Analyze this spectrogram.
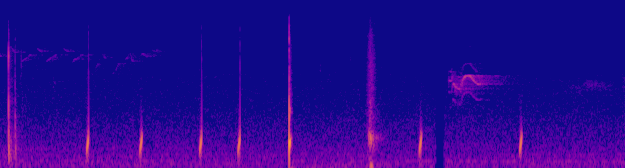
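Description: Soft menu clicks tick one by one.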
